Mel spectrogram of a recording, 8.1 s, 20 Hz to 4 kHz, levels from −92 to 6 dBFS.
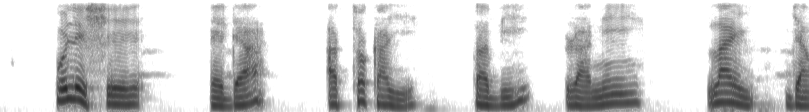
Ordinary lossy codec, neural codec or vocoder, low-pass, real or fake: none; codec, 16 kHz, 8 kbps, FreqCodec, larger model; 3.6 kHz; fake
